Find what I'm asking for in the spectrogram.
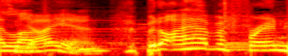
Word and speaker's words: Ieuan: He spells his name I-E-U-A-N. – Is it pronounced Ewan? – I thought it was Ewan, and then I got berated because it's actually Yian.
